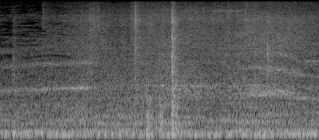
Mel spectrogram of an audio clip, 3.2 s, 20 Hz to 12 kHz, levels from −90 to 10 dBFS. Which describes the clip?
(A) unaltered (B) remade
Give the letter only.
A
